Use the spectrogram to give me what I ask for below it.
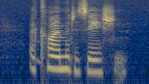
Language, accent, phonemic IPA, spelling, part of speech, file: English, US, /əˌklaɪ.mə.təˈzeɪ.ʃən/, acclimatization, noun, En-us-acclimatization.ogg
- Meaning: 1. The act of acclimatizing; the process of inuring to a new climate, or the state of being so inured 2. The climatic adaptation of an organism that has been moved to a new environment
